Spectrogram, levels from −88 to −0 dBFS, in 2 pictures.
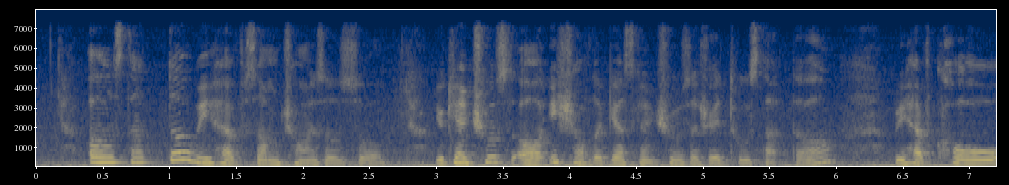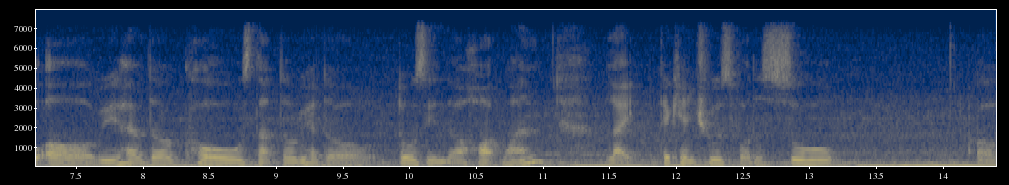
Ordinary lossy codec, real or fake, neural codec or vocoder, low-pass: none; real; none; 7.2 kHz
